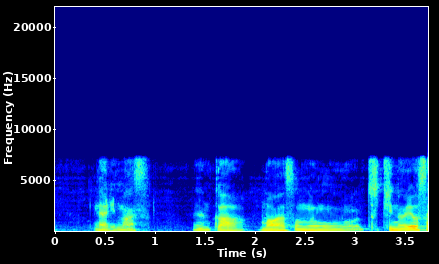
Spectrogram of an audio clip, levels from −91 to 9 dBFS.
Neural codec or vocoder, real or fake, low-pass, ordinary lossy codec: codec, 24 kHz, 3 kbps, HILCodec; fake; 7.2 kHz; none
